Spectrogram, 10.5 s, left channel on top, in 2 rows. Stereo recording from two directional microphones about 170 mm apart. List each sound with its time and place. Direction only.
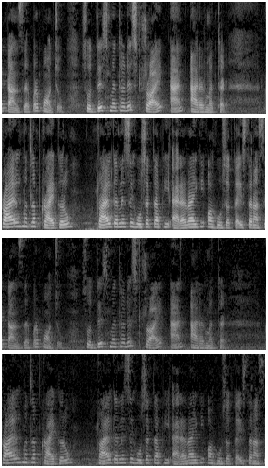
0.1 s a woman's voice: 45° left (ahead or behind)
